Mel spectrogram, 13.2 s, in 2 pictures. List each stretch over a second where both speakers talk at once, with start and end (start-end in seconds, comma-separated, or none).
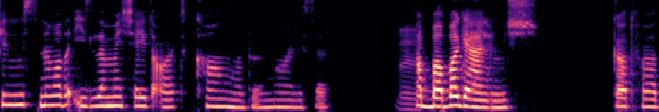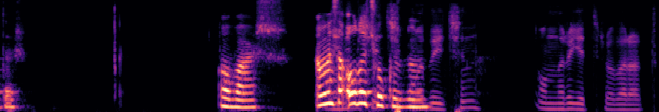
9.8-11.0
